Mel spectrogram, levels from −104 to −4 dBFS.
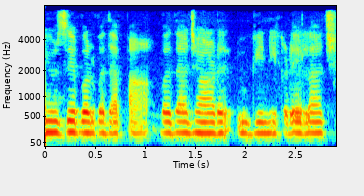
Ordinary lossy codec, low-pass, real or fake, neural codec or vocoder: MP3, 64 kbps; 7.2 kHz; fake; vocoder, 22.05 kHz, 80 mel bands, Vocos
